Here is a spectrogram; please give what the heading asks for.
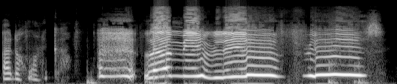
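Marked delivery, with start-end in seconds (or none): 1.4-3.9 high, loud, slow begging cry; desperate pleading. Real, not acted. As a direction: plead for your life. Begging in game panic.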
